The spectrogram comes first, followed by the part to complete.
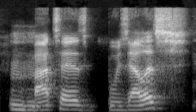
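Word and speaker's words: Matas Buzelis: Matez Buzelis from the Chicagoland kid. Buzelis.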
